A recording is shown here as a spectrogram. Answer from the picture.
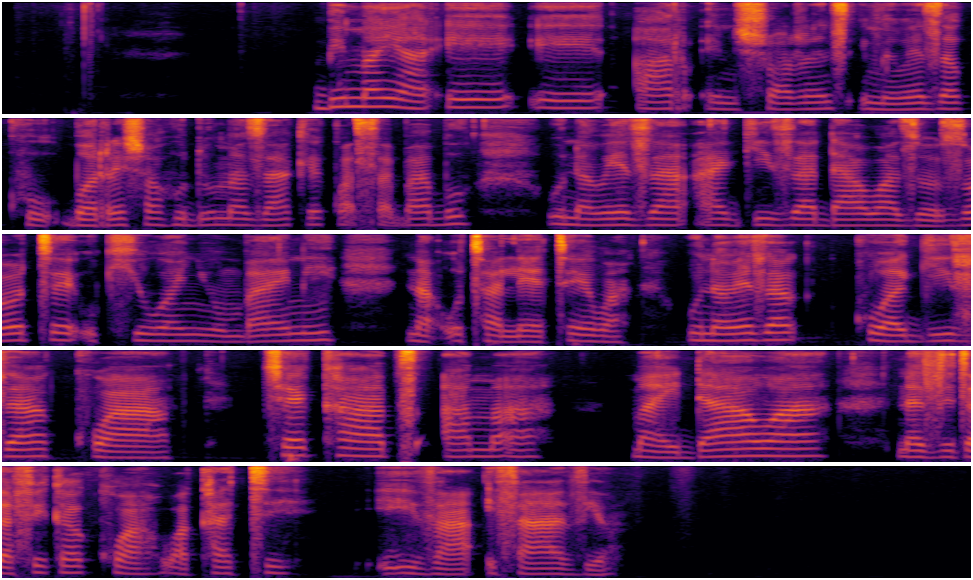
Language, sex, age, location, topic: Swahili, female, 25-35, Nakuru, finance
